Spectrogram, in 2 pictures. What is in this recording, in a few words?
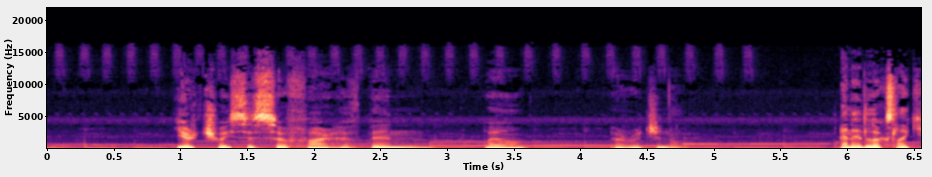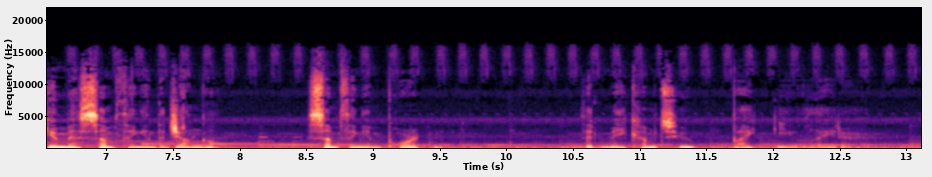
UK English Video Game Animation Characters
